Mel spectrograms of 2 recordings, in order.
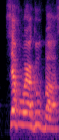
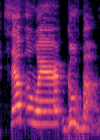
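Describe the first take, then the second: First: Said in the usual way. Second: Drawn out, savoring. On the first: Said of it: "Alan B just said it". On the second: Shown as a demonstration. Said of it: "That's a good one".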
